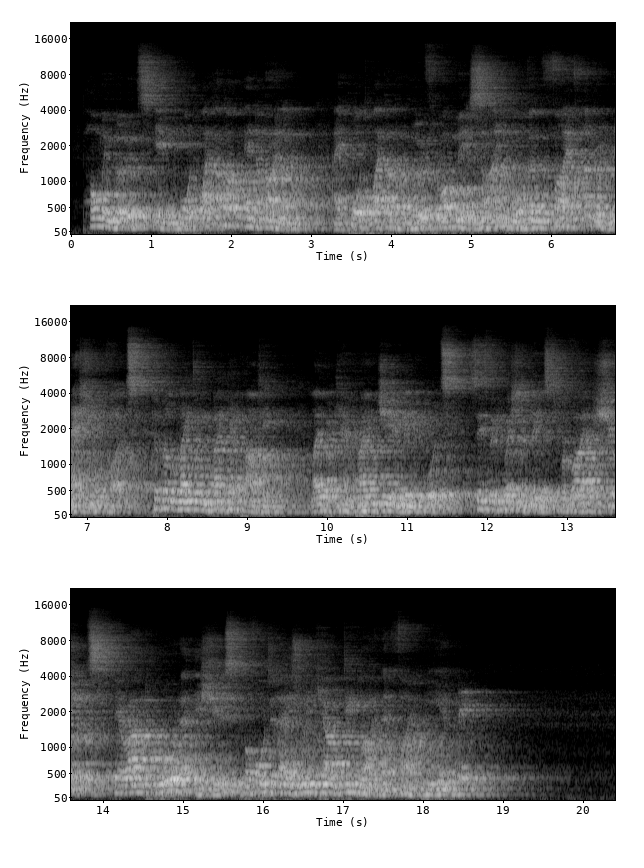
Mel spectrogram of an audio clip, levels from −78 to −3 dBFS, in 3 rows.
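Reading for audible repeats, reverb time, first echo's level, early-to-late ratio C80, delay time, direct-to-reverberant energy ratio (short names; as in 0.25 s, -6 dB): none, 2.4 s, none, -1.0 dB, none, -7.5 dB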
